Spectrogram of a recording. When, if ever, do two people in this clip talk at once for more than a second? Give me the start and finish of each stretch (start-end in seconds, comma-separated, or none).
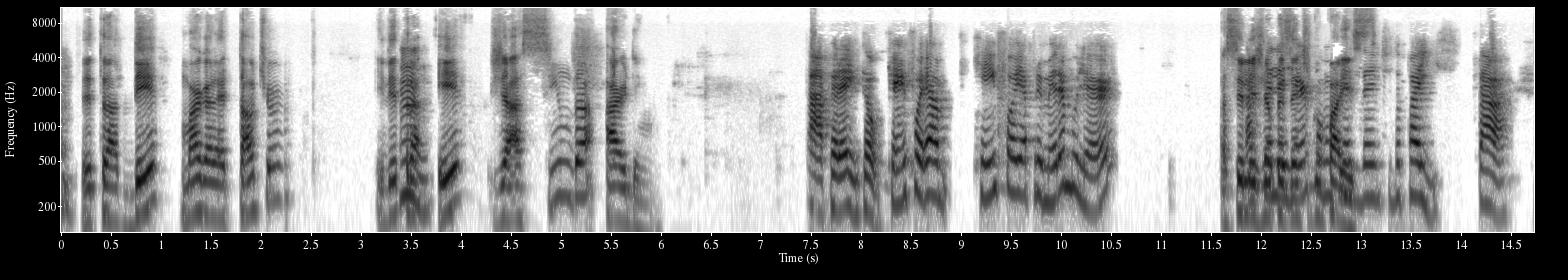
11.8-13.2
